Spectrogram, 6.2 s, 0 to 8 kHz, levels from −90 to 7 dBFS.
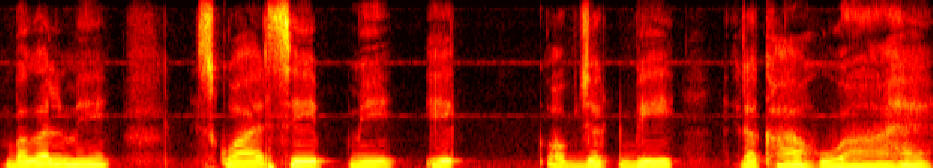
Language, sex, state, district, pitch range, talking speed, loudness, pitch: Hindi, female, Jharkhand, Ranchi, 180-195 Hz, 105 wpm, -17 LUFS, 190 Hz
